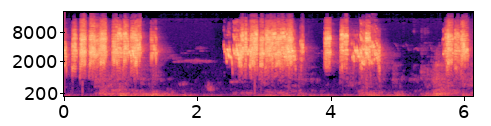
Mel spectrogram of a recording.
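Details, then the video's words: Happy budgie chirping in loud, dense bursts of scratchy chatter, separated by short quiet gaps, with faint low rumble underneath. "Happy budgie chirping sound"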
